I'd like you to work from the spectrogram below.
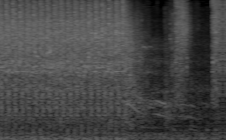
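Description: Rapid gunfire in the video game Tribes: Ascend, a steady, loud stream of shots with a fast pulsing rhythm that thins out toward the end.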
